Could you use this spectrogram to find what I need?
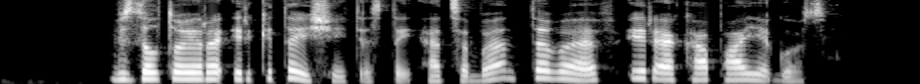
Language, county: Lithuanian, Panevėžys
